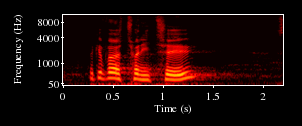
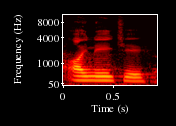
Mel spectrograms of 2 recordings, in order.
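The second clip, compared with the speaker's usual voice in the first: low monotone, deliberately lifeless; mock unenthusiastic; 7 semitones lower than usual. Preacher mimicking the congregation's limp response, deadpan and unenthusiastic. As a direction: imitate a half-hearted crowd, pitch dropped. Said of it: "that was really enthusiastic".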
